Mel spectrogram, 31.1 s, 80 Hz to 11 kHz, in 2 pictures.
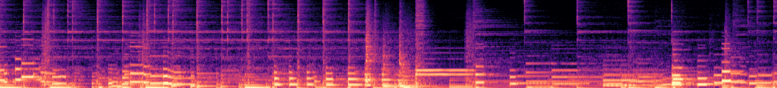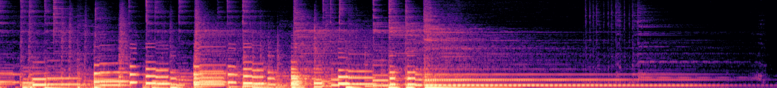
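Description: Jazz trio of electric guitar, upright double bass and drum kit playing, bringing the tune to its end about 24 seconds in on a held final chord that rings and slowly fades away.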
